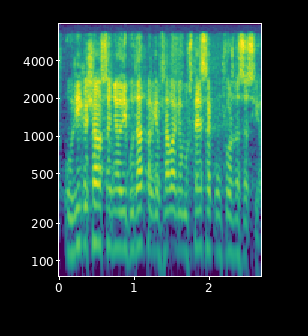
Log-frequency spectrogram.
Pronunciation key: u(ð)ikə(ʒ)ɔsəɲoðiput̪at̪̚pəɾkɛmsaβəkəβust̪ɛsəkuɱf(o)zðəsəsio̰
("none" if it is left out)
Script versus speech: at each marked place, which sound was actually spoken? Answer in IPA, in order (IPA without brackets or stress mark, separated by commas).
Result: ð, ʃ, o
